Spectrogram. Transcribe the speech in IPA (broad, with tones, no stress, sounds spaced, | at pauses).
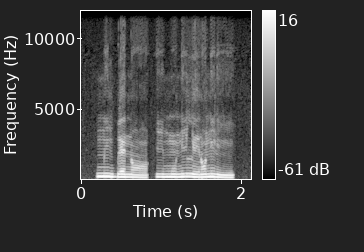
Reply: m ĩ˦ ɡ͡b ɛ˧ n ɔ̃˨ | i˧ m ũ˧ n i˦ l e˧ ɾ ɔ̃˦ n ĩ˦˨ ɾ ĩ˨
